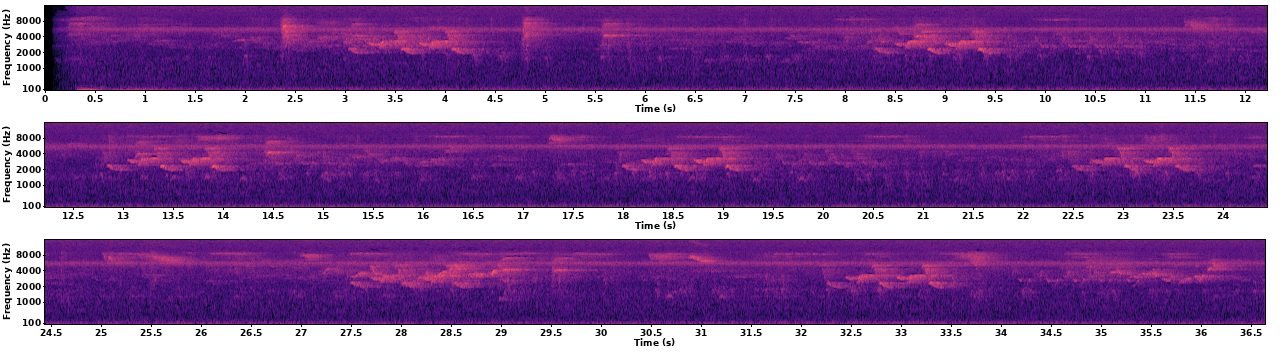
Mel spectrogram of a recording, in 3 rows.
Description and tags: Palmyra Cove nature sounds july2021
Recorded in July 2021 in Palmyra Cove Nature Preserve, Palmyra, NJ, USA
field-recording, ambient, birds, ambiance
